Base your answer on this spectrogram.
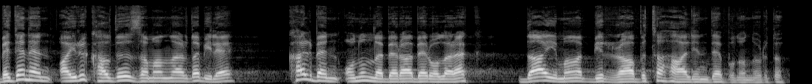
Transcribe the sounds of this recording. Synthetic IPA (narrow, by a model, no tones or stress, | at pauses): be̞d̪e̞nænajɾɯkʰalˠd̪ɯːzamanlˠaɾd̪abilʲɛ | kʰalʲbæno̞nunlˠabeɾaːbɛɾo̞lˠaɾak | d̪aːimabiɾːaːbɯt̪ʰaɦaːlʲind̪ɛbulˠunuɾd̪ʊ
